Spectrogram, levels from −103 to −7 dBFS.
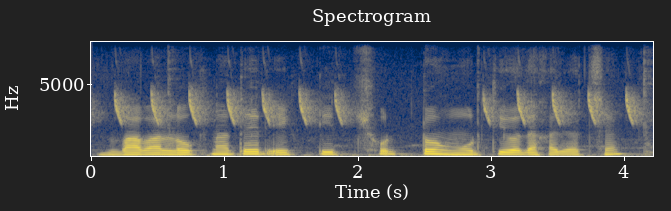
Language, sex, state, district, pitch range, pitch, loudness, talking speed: Bengali, male, West Bengal, Alipurduar, 125-145 Hz, 135 Hz, -17 LUFS, 100 wpm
